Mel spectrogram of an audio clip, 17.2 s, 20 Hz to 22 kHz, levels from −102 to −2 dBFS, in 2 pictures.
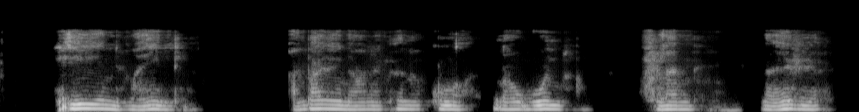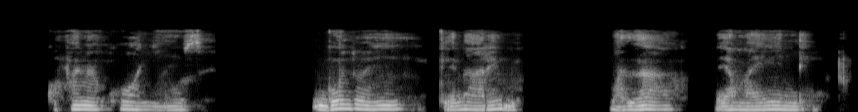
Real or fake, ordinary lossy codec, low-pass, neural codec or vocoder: fake; Opus, 64 kbps; 7.2 kHz; codec, 16 kHz, 4 kbps, X-Codec, WavLM features, trained on Multilingual LibriSpeech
